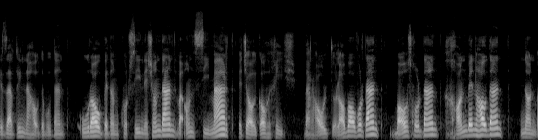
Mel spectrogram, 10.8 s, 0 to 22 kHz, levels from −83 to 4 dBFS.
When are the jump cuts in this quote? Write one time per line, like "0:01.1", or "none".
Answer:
0:01.5
0:04.7
0:06.0
0:07.7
